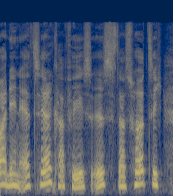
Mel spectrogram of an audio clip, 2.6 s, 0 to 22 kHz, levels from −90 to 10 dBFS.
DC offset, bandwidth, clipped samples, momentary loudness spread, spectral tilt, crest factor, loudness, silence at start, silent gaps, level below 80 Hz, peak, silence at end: under 0.1%; 14.5 kHz; under 0.1%; 3 LU; -5 dB/octave; 14 dB; -17 LUFS; 0 s; none; -56 dBFS; -2 dBFS; 0 s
